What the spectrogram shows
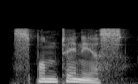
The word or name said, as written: spontaneous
